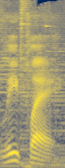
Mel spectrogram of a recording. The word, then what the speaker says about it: Instax Mini Liplay: absolutely adore the Fujifilm Instax Mini Lee play pronounced Li play it an all new generation of hybrid instant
